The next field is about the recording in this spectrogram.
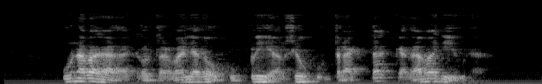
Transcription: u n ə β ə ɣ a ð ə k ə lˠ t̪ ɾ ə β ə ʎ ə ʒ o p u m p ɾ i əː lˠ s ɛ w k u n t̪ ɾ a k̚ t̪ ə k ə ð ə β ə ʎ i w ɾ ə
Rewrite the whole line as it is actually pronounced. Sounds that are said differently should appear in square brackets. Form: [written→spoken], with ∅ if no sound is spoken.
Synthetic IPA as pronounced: u n ə β ə ɣ a ð ə k ə lˠ t̪ ɾ ə β ə ʎ ə [ʒ→ð] o [p→k] u m p [ɾ→l] i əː lˠ s ɛ w k u n t̪ ɾ a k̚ t̪ ə k ə ð [ə→a] β ə ʎ i w ɾ ə

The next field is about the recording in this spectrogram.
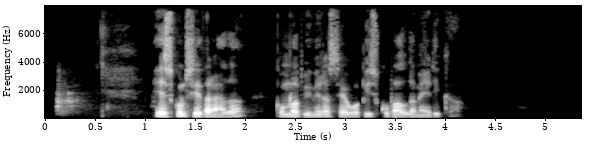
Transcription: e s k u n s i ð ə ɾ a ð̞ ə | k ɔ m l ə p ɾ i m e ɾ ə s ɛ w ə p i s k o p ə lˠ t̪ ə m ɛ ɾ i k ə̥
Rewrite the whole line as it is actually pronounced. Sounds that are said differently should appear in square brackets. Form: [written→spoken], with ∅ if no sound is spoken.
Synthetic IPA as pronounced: e s k u n s i ð ə ɾ a ð̞ ə | k ɔ m l ə p ɾ i m e ɾ ə s ɛ w ə p i s k [o→u] p [ə→a] lˠ [t̪→d̪] ə m ɛ ɾ i k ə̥

